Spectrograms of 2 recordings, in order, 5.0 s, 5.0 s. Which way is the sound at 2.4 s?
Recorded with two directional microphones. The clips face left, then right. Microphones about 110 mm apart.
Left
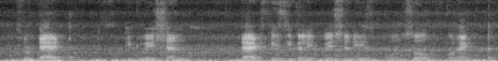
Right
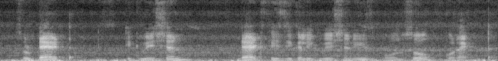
60° right (ahead or behind).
